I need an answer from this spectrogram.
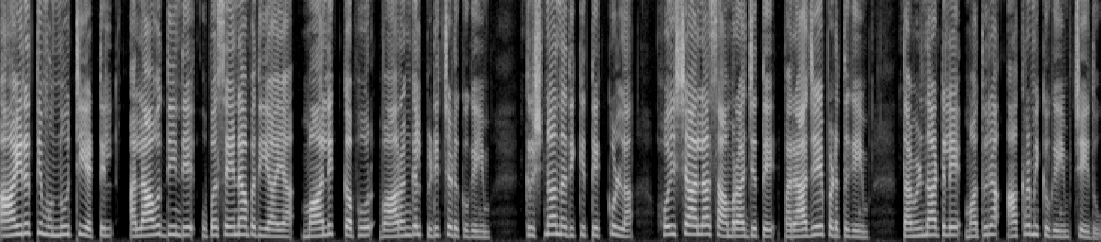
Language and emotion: Malayalam, neutral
